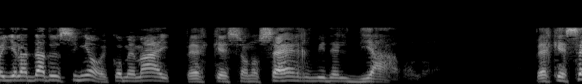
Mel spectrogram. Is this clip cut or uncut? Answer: cut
